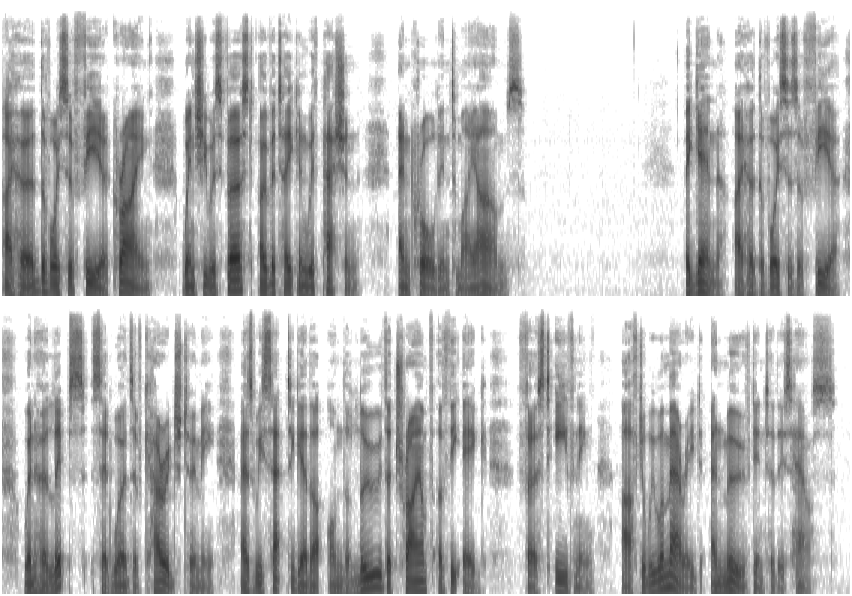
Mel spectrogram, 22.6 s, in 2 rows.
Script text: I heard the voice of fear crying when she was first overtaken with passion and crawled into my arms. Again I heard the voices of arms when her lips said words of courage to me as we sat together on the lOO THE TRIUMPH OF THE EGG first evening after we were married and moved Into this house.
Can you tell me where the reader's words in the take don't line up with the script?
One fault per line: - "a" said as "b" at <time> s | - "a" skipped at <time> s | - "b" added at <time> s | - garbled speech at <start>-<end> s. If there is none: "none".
- "arms" said as "fear" at 10.7 s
